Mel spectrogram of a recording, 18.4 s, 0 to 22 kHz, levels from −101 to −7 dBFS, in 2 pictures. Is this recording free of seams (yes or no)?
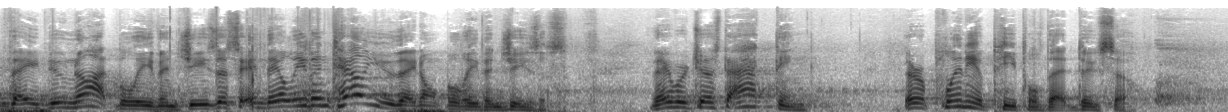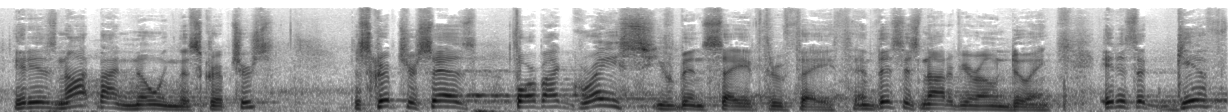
yes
